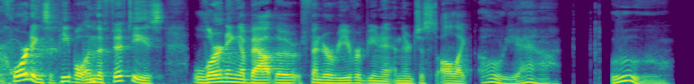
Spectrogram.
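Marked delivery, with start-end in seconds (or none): 4.8-6.6 put-on creepy delighted voice, lower and quieter. Imitating fifties recordings of people hearing reverb: creepy imitation of pleased listeners. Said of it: "So creepy".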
